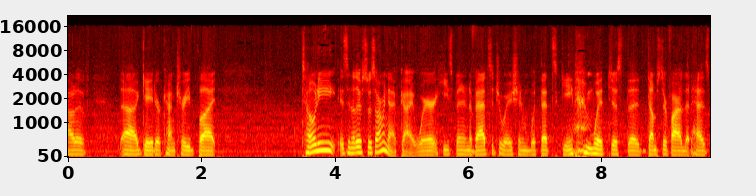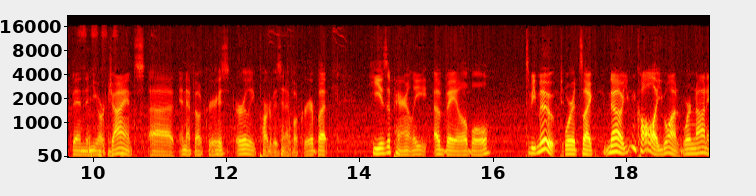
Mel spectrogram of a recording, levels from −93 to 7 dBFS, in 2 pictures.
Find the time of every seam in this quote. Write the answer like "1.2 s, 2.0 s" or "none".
11.2 s, 17.1 s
